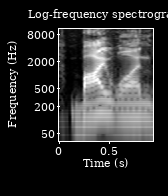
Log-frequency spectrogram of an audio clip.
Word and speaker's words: x1: The X is actually pronounced by, so it's also common to hear this referred to as by 1, by 2, by 4, etc.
